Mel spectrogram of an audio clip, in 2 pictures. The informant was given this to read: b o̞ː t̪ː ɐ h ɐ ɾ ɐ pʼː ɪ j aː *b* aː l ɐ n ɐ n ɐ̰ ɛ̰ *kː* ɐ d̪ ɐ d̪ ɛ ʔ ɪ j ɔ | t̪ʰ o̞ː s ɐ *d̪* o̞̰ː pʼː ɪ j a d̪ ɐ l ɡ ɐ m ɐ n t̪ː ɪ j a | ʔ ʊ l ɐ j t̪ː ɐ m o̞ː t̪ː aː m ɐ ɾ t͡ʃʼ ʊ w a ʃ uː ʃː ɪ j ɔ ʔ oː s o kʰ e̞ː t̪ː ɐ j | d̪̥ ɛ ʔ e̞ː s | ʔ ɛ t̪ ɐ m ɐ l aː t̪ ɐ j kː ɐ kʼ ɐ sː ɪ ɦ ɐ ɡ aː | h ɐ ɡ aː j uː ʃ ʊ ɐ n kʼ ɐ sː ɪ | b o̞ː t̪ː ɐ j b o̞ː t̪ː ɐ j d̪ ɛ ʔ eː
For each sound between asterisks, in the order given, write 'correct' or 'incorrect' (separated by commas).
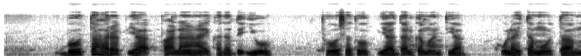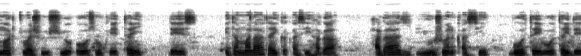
incorrect, correct, incorrect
